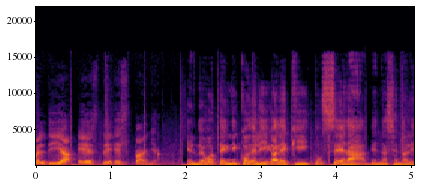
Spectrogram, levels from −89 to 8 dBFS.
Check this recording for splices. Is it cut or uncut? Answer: uncut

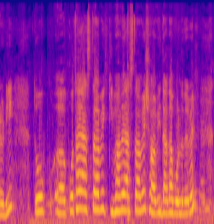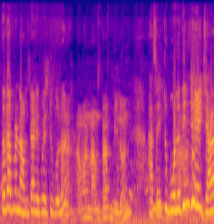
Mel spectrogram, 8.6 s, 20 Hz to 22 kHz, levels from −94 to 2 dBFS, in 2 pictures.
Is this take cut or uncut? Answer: uncut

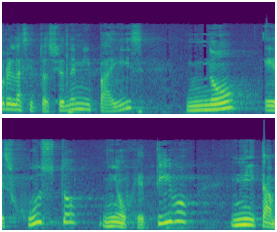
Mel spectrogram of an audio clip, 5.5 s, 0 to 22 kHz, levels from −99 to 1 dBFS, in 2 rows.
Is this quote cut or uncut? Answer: uncut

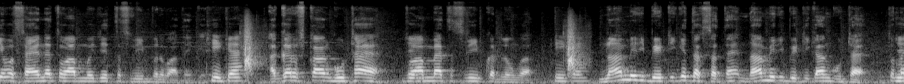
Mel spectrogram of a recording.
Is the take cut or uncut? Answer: uncut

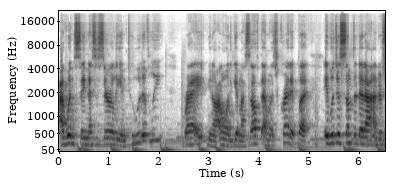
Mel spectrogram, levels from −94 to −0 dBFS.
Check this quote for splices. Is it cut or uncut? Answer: uncut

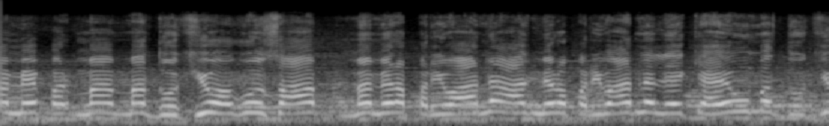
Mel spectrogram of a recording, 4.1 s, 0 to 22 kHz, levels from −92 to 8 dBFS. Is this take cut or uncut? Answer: uncut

